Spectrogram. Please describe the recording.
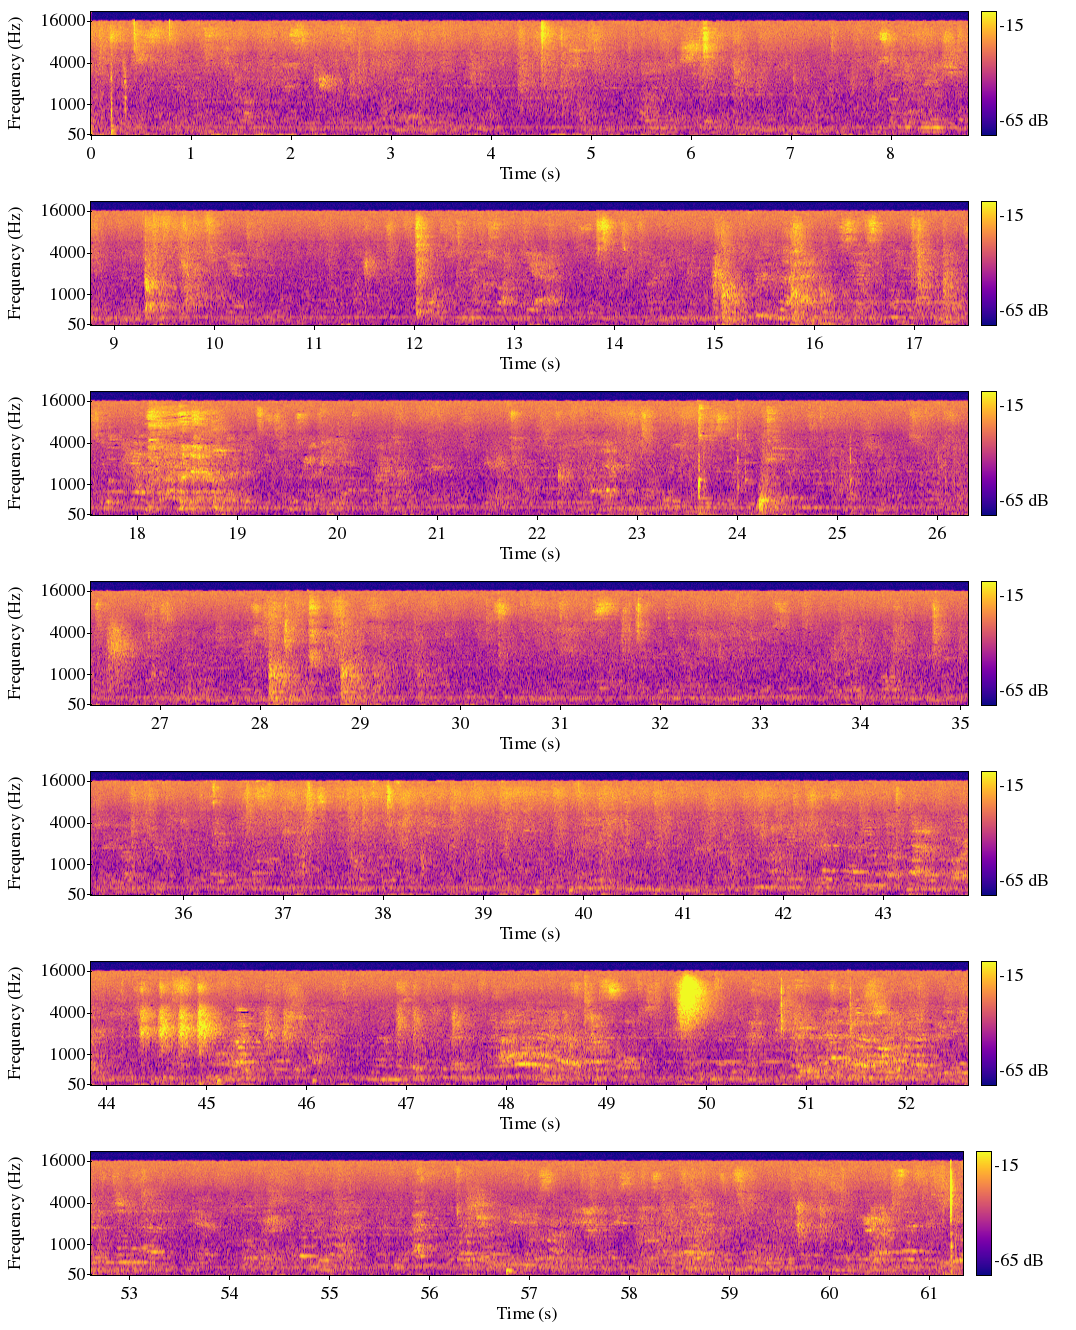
some doors closed some doors open, background ambience of students and lessons (empty hallway)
